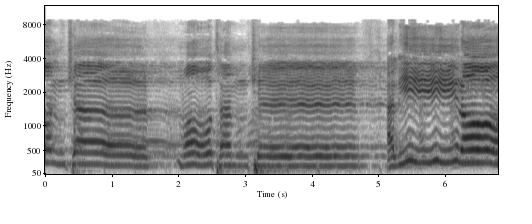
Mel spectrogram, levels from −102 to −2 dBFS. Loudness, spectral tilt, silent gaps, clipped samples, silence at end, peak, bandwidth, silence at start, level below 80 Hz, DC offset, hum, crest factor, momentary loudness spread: -21 LUFS; -3 dB/octave; none; under 0.1%; 0 s; -4 dBFS; 9.4 kHz; 0 s; -56 dBFS; under 0.1%; none; 18 dB; 12 LU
